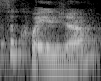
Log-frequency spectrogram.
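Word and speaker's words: Taquasia: went to an event and my name is tequasia and please wait tell them you're Tick Tock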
